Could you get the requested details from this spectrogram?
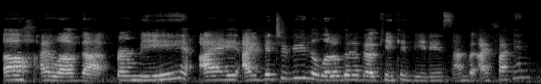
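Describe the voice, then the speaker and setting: A woman's voice: medium pitch, brisk, bright, forceful tone, slight background noise, poor audio. A woman hosting a live video-call interview, speaking frankly and emphatically and swearing freely. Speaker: host. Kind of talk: casual interview chat.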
